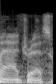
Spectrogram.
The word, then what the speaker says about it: address: So different from your home address where you live. Yeah. And there the stress is on the first syllable. Address, right?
